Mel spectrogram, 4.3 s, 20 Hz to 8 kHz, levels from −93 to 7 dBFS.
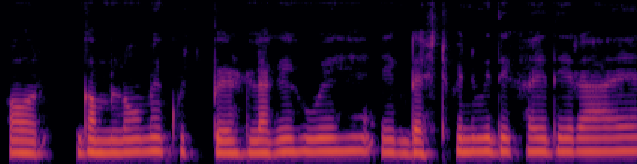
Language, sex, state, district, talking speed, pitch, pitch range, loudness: Hindi, male, Uttar Pradesh, Varanasi, 210 wpm, 180 Hz, 170-185 Hz, -39 LUFS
